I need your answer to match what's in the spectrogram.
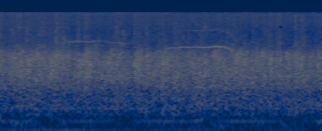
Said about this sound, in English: Just give the Lord a clap offering of praise.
